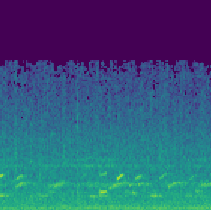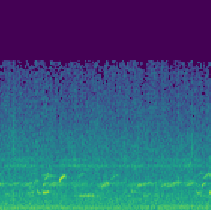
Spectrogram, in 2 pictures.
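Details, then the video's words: Coqui frogs calling in the rain in Puerto Rico: a loud two-note co-qui, a short lower note followed by a rising higher whistle, heard twice, over a dense chorus of other coquis and steady rain hiss. "Coqui and Rain"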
